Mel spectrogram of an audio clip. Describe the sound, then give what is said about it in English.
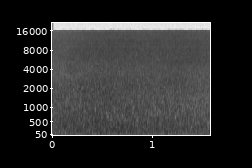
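A massive ocean wave crashes onto a sandy shore in a loud, sustained roar of hissing white water that stays steady throughout, with no voices. “Limbs rhythmically intertwined until one final climactic moan precedes a massive wave crashing behind Christ.”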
